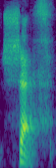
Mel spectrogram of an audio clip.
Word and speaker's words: chef: like French words so if they're French words so they have like an origin from France it's usually pronounced Shh so this is pronounced chef okay chef there are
